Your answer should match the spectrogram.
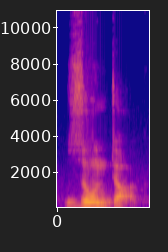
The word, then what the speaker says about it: Sonntag: Sunday, Sonntag. Again, S is pronounced as Z. So we call it Sonntag, Sunday.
